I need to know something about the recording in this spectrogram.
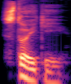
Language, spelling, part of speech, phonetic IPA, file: Russian, стойкий, adjective, [ˈstojkʲɪj], Ru-стойкий.ogg
- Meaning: 1. robust, sturdy, hardy, durable 2. stubborn, obstinate, resistant 3. stable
